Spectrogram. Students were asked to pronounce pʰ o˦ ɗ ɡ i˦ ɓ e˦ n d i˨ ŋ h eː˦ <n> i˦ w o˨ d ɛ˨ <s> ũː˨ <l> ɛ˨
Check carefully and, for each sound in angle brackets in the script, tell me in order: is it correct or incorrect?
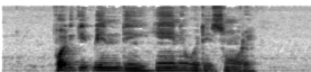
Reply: correct, correct, incorrect: ɾ

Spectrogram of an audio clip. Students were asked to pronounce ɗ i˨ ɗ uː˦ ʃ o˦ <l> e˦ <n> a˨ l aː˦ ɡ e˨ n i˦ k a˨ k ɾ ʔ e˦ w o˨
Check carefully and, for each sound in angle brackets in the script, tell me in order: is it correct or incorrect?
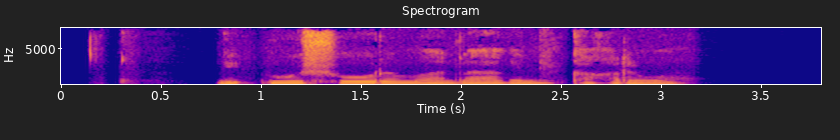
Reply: incorrect: ɾ, incorrect: m

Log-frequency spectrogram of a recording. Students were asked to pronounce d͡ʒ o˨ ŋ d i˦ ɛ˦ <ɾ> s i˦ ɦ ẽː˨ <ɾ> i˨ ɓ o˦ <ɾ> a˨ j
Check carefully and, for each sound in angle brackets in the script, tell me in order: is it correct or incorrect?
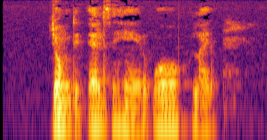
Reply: incorrect: l, correct, incorrect: l

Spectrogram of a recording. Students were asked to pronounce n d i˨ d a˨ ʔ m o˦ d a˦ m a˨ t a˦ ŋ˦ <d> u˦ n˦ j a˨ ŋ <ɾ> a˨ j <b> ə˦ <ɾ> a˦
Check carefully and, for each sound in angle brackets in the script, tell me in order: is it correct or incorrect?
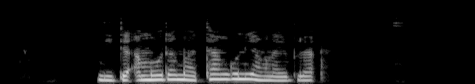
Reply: incorrect: ɡ, incorrect: l, correct, incorrect: l

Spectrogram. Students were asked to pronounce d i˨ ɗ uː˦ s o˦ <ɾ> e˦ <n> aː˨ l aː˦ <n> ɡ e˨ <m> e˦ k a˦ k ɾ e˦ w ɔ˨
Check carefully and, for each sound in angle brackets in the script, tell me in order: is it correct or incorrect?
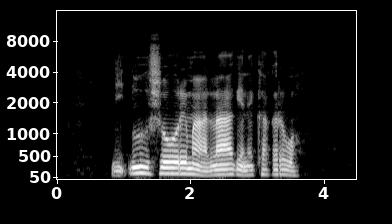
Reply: correct, incorrect: m, incorrect: none, incorrect: n

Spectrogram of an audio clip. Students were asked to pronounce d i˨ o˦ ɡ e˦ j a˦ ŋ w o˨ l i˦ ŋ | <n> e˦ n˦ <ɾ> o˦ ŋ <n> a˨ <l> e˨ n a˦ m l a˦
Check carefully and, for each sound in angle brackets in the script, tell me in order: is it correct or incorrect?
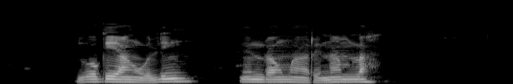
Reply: correct, correct, incorrect: m, incorrect: ɾ

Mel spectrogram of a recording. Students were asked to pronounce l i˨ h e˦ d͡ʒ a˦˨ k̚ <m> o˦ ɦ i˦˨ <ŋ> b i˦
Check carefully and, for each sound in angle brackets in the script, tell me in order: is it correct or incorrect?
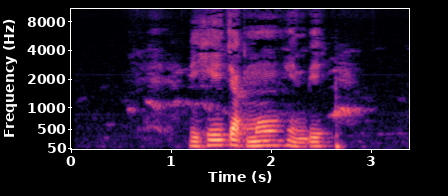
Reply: correct, incorrect: n

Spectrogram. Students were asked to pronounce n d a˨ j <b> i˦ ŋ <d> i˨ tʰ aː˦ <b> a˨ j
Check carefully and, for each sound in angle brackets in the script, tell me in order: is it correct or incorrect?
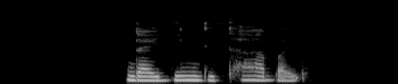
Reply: correct, correct, correct

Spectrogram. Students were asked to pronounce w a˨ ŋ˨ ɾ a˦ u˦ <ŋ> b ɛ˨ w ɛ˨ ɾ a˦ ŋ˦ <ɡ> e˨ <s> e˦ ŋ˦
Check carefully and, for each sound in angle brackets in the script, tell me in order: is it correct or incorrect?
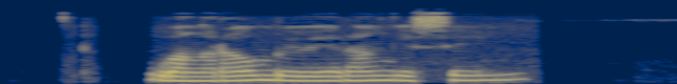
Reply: incorrect: m, correct, correct

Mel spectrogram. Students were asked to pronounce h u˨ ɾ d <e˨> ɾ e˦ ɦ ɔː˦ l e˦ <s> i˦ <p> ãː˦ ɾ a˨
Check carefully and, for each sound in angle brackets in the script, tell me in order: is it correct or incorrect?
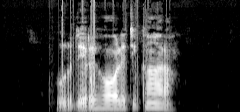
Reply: correct, incorrect: t, incorrect: k

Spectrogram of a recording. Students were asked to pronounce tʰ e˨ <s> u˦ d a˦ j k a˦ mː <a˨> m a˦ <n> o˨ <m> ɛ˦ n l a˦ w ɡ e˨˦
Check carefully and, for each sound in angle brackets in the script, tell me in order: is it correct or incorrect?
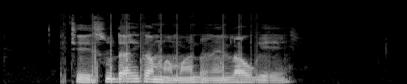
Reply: correct, correct, incorrect: d, incorrect: n

